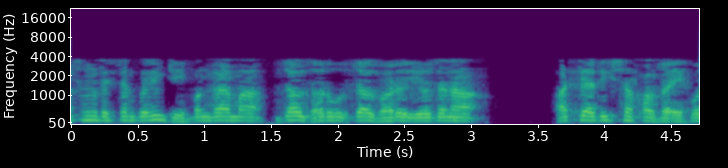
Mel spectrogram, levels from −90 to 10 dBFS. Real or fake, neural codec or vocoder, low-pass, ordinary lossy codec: fake; vocoder, 22.05 kHz, 80 mel bands, Vocos; 3.6 kHz; AAC, 24 kbps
